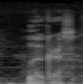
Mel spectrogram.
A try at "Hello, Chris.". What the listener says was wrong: That was too low.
